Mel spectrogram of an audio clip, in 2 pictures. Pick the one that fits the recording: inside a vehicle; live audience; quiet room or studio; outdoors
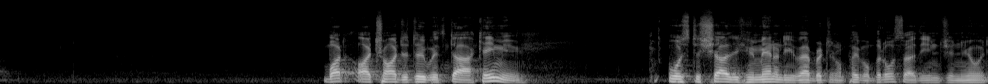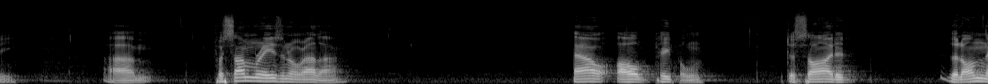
live audience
